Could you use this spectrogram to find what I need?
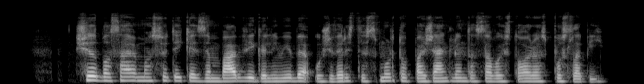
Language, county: Lithuanian, Klaipėda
